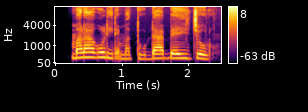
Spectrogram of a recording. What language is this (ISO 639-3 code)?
kik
